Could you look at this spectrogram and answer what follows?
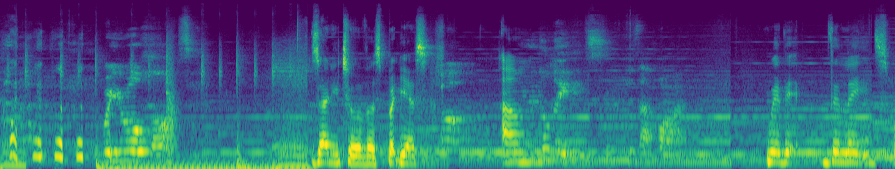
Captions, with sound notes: (laughing) Were you all wogs? There's only two of us, but yes. Oh, you were the leads. Is that why? We're the leads.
